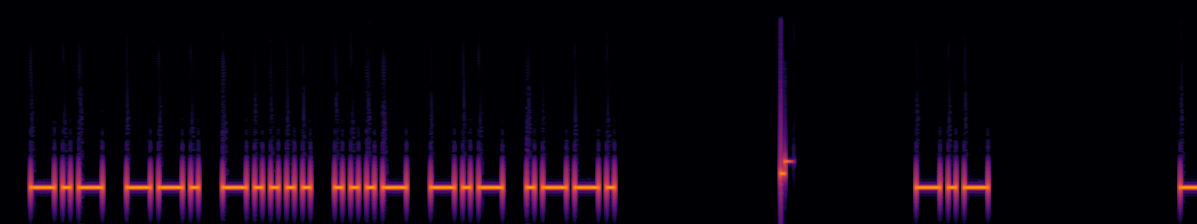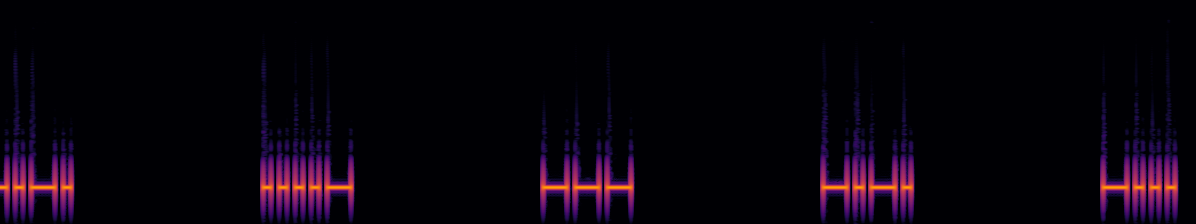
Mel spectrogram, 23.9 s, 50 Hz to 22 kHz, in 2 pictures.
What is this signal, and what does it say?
Morse code, heard as a keyed tone, about 15 wpm, spaced as for 6 wpm, 700 Hz. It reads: KG6VKP KC4OCB
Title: USA Call Signs - 6 Characters - 8x Character Spacing - 15wpm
